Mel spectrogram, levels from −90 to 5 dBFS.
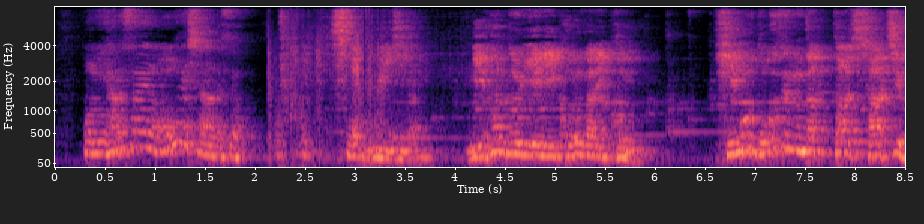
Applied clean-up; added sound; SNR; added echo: neural separator model SepFormer DNS4.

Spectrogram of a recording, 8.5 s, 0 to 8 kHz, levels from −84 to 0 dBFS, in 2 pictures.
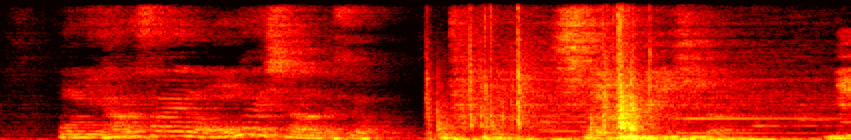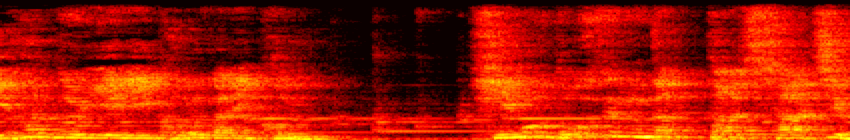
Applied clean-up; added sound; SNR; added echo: none; Door; -4 dB; reverberation time 0.6 s.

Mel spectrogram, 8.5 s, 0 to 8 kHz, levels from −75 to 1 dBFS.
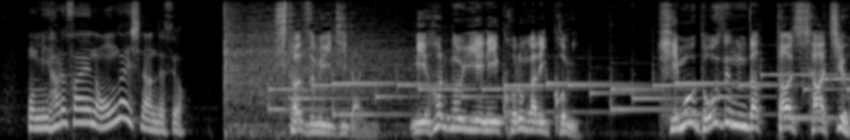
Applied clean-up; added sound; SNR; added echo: none; none; none; none.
